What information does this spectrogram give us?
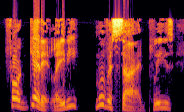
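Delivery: impatient ticket seller; brusque dismissal. A narrator's reading. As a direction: send a bothersome customer away.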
